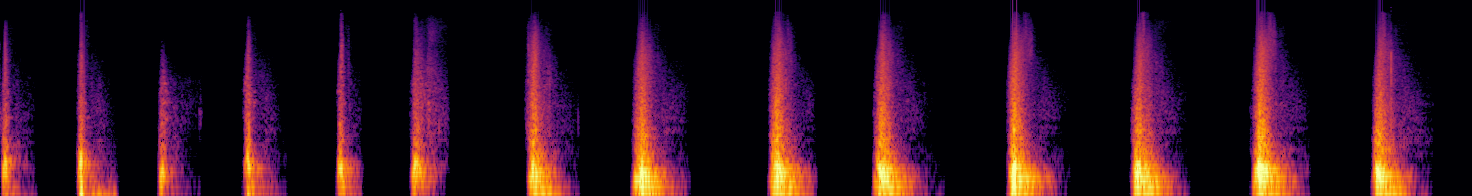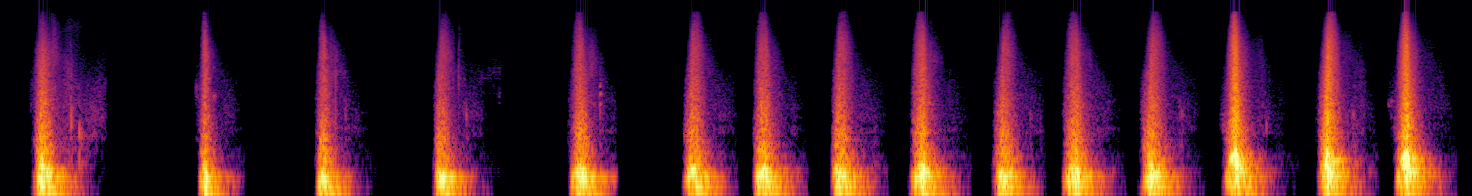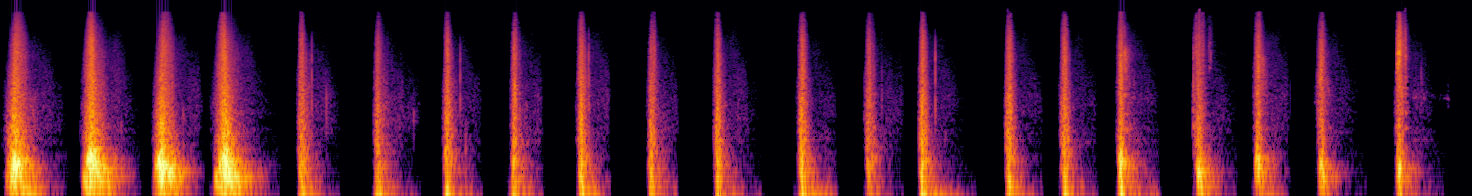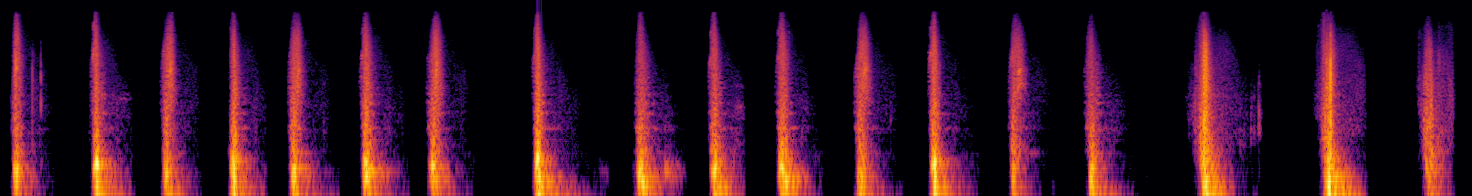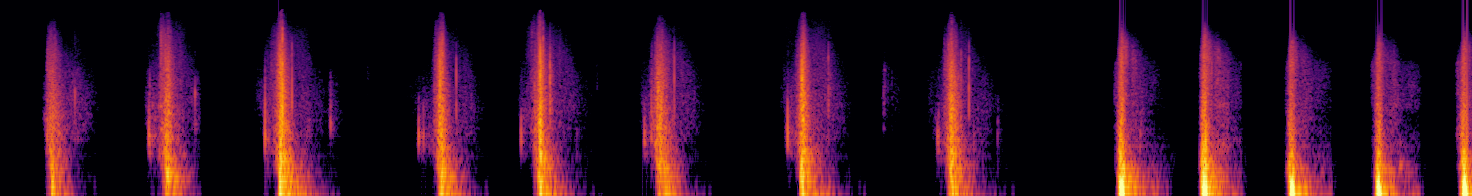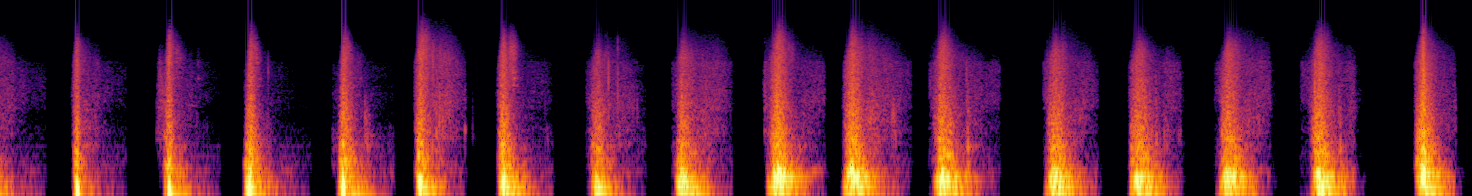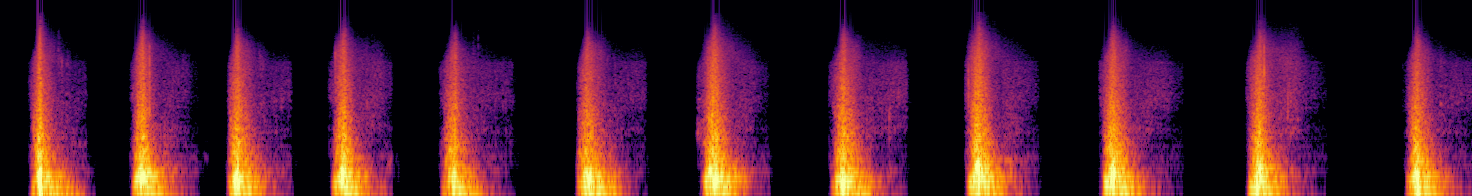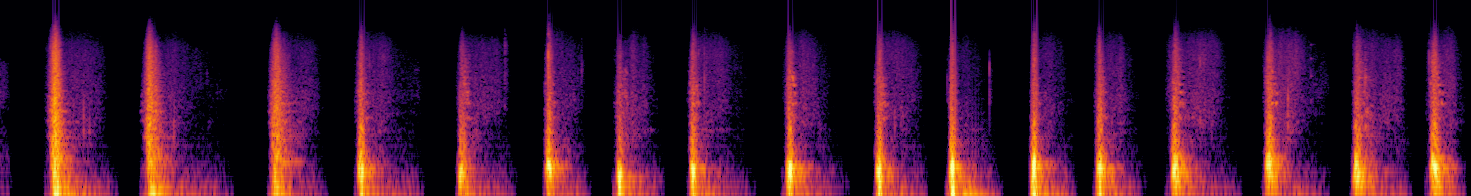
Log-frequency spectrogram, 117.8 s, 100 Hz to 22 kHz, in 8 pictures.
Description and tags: Whoosh Swipe Fight Sounds Sword Air
preamp, UA, MKH416, Whoosh, Air, sennheiser, Sword, Swipe, studio-recording, Sounds, shotgun-mic, Fight, universal-audio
